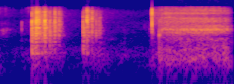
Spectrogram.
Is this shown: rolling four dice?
yes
